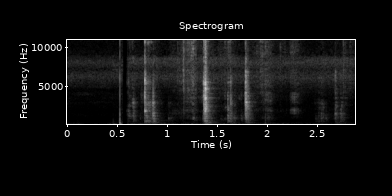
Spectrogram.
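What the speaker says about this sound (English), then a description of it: "Taking the open end half of the wrench that I cut, using it to get in here, get this thing turned out slowly." A cut-down open-end wrench slowly turns out an airbag bolt inside a car, producing a short series of close, sharp metallic clicks and scrapes at an irregular pace over near silence.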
